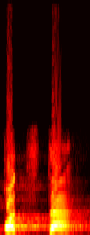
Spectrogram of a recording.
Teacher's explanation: hati-hati ketika baca huruf ta itu jangan berangin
